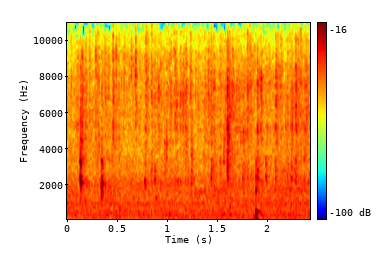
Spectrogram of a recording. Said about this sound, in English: I'm awake, because it's kind of wild out there. You might be able to hear the rain.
